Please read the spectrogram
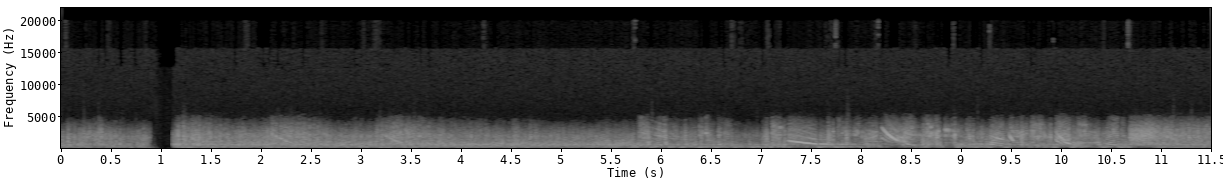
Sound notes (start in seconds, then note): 7.3 bullets ricocheting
